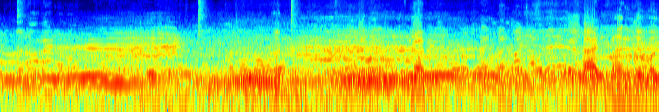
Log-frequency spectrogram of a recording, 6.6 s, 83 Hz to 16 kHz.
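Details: Sahiwal breed bull calves at a cattle market in Barishal, Bangladesh, on 28 July: drawn-out, steady, low moos overlapping one another, set against constant crowd chatter and bargaining voices.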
